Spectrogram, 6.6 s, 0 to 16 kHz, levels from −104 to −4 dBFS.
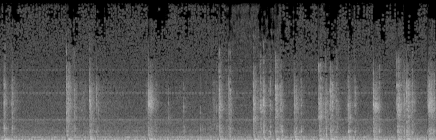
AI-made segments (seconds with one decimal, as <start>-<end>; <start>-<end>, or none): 3.4-4.2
